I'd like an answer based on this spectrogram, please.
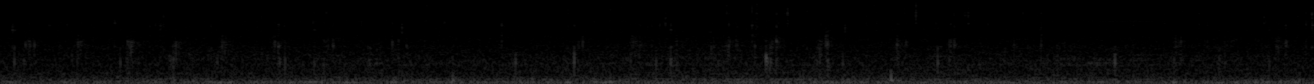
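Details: A cat lapping and licking water. Quick, light tongue clicks repeat irregularly, a few per second, above a constant low background hum.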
